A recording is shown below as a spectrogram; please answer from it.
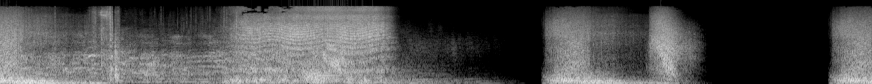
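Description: Title-sequence sound effects: a dense, loud whooshing sound with a warbling sweep that fades away by about five seconds in, then a second short whoosh-and-boom burst that rises at its end and cuts off abruptly about seven seconds in.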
